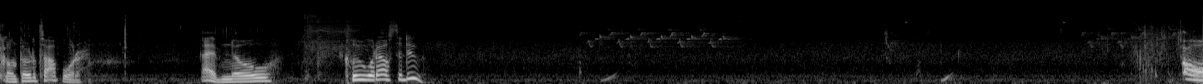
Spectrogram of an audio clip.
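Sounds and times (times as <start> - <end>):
river ambience: 0.0 - 12.0
small bird chirping: 5.6 - 7.6, 8.8 - 9.6, 10.6 - 11.9.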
